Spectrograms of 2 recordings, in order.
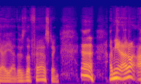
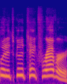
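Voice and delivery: higher-pitched taunting bully voice. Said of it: "that bully voice".

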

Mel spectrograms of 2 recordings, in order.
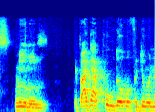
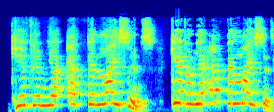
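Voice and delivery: very high, shrill, drawn-out yelling. Retelling a traffic stop with dad on speakerphone: imitating dad yelling. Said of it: "my dad yelling".

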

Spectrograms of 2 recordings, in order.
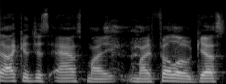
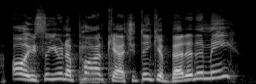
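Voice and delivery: loud put-on New Jersey accent, played up; 8 semitones higher, 5 dB louder than usual. Redoing another speaker's line after a request for an italian accent, put-on jersey accent. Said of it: "That's more Jersey than Italian".

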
